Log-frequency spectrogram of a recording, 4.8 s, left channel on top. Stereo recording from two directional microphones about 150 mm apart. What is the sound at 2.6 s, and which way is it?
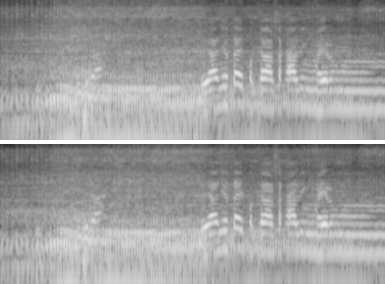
Speech, 25° right (ahead or behind).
